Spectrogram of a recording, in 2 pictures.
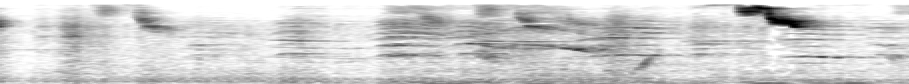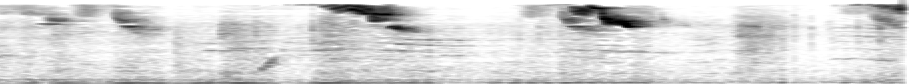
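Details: Young blue-black grassquit from Jacarepaguá, Rio de Janeiro, newly arrived, singing sharp high descending buzzy notes at irregular intervals over a busy background of other chirps and faint low rumble.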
